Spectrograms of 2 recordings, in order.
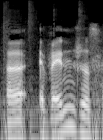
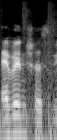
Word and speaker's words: Avengers: Ich habe auch schon was gelernt, glaube ich zumindest, wenn du es richtig gesagt hast, dass es Avengers heißt und nicht Avengers, wie ich es ausgesprochen hätte.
